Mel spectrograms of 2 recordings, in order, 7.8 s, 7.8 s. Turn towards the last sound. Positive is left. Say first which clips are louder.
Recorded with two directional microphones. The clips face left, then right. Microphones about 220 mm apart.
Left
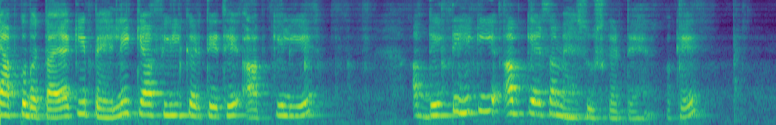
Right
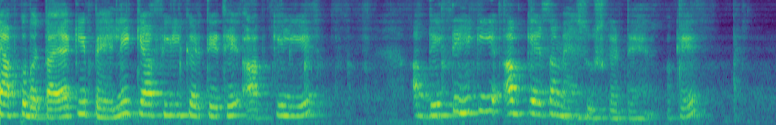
# left 5 dB
turn(degrees=45)  # may be behind; listen again after turning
